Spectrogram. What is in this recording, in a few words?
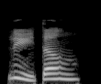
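"绿灯", Mandarin Chinese; chinese-flashcards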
